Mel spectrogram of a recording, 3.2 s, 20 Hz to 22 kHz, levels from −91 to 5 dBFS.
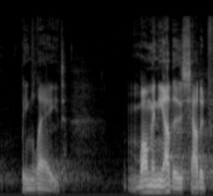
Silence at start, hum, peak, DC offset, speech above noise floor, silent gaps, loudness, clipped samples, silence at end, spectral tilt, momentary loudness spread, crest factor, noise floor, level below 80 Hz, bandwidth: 0.35 s; 50 Hz at -80 dBFS; -12 dBFS; under 0.1%; 38 dB; none; -31 LUFS; under 0.1%; 0 s; -3 dB/octave; 22 LU; 22 dB; -70 dBFS; -80 dBFS; 16 kHz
